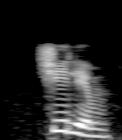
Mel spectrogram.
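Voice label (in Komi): "чилим", Komi, female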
